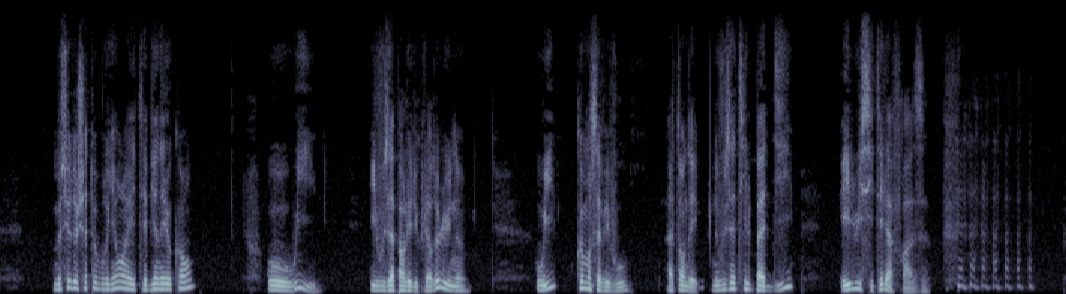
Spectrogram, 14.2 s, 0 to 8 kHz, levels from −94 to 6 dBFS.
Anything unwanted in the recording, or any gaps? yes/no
yes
